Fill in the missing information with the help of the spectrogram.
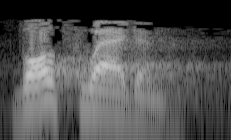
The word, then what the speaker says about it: Volkswagen: Volkswagen. – Volkswagen. Okay? It's Volkswagen. The V is pronounced like an F in German, and the W is pronounced like a V in German.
